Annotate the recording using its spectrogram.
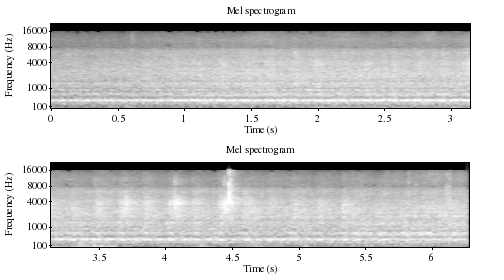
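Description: A steady drone at one held pitch with fainter overtones above it, over a low rumbling background.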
